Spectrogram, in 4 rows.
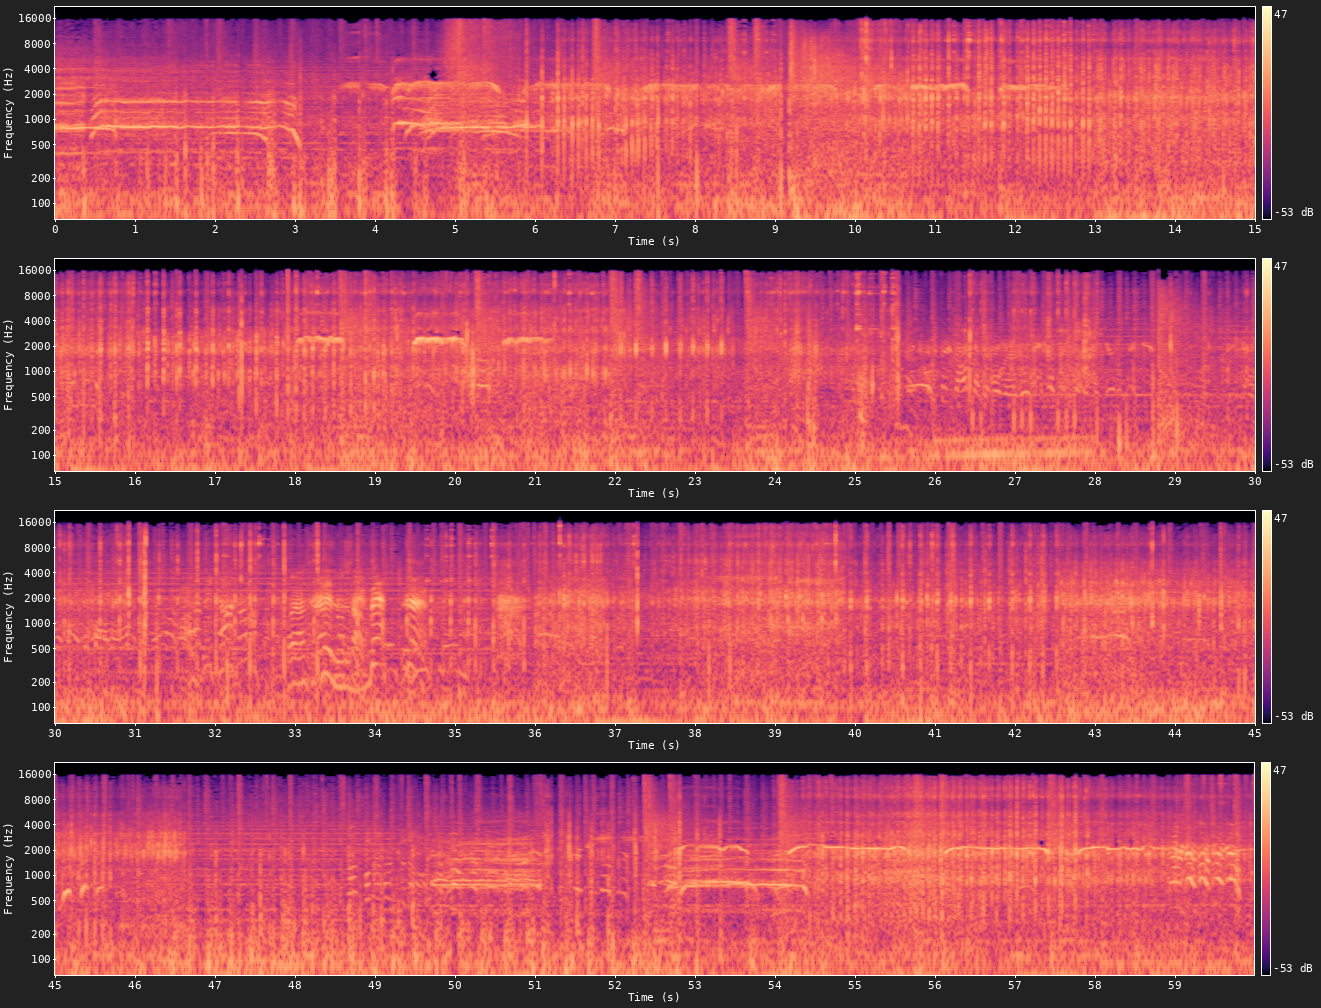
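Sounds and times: players shouting: 0:00.0 - 0:03.2, 0:04.0 - 0:09.2, 0:42.6 - 0:45.2, 0:49.2 - 0:59.9
paintball markers firing: 0:05.7 - 0:25.6, 0:34.8 - 0:46.6, 0:54.0 - 0:58.8
steady rumble: 0:26.0 - 0:49.8.

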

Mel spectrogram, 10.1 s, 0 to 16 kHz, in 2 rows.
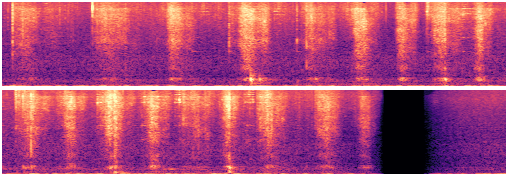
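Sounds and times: spatula scraping crumbs in glass bowl: 0:00.0 - 0:08.8.

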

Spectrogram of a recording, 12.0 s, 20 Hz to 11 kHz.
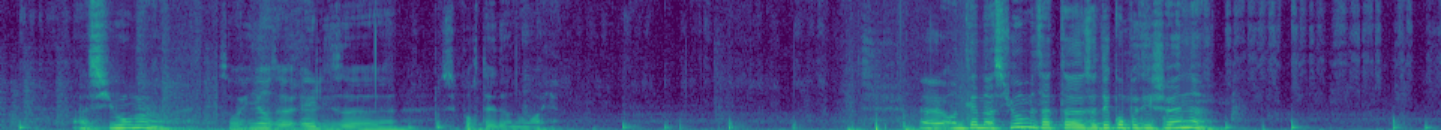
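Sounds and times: marker writing on whiteboard: 0:00.0 - 0:08.2, 0:09.1 - 0:12.0.

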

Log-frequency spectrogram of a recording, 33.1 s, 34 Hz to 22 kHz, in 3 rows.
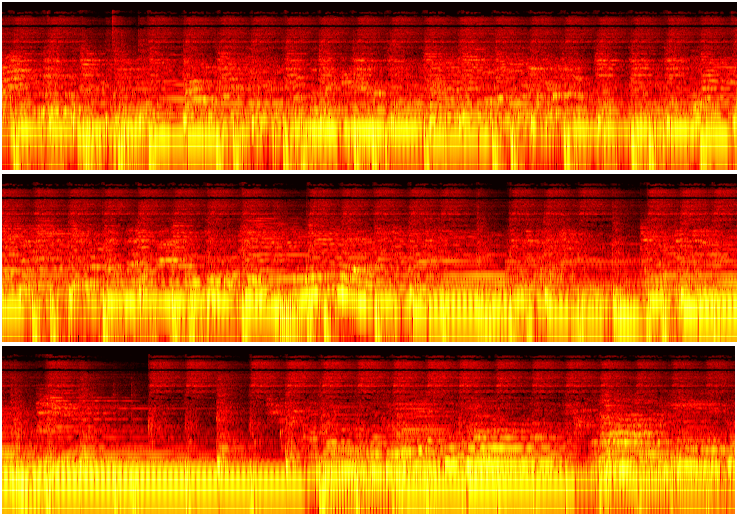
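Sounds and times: rock band playing live: 0:00.0 - 0:33.0.

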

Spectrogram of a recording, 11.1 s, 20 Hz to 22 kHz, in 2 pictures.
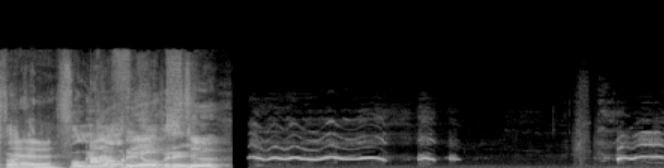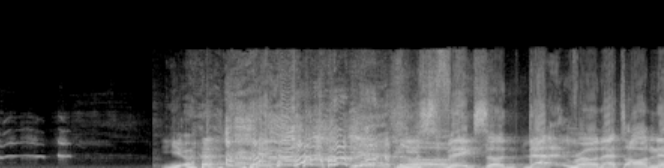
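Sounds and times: man's falsetto wail: 0:02.1 - 0:03.8.

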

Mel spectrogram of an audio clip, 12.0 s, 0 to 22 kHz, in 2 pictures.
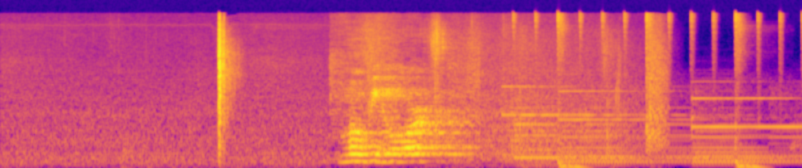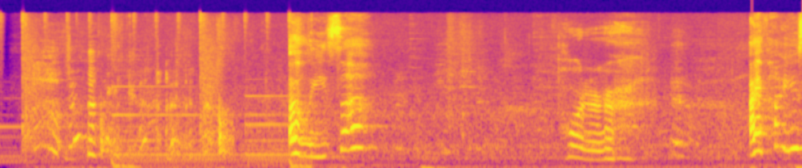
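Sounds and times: sharp smack: 0:01.6 - 0:01.9.

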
